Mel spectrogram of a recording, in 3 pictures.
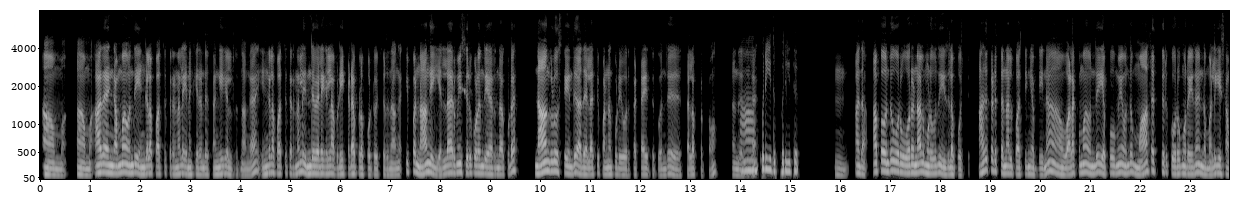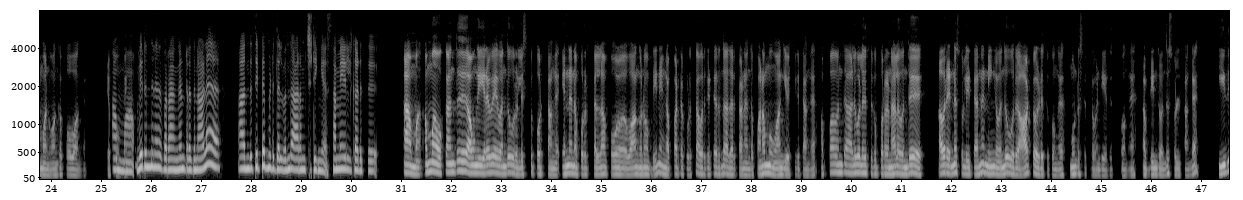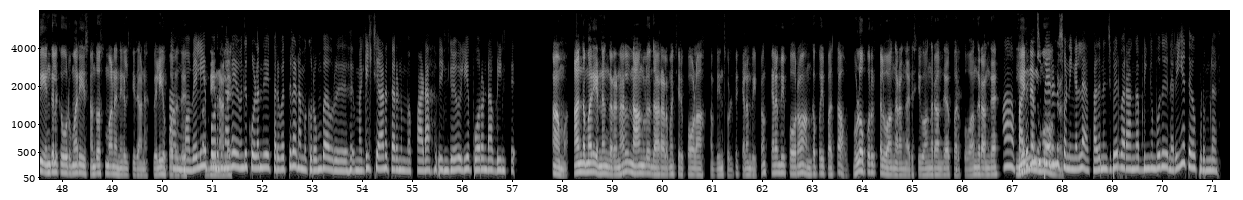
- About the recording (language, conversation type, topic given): Tamil, podcast, வீட்டில் விருந்தினர்கள் வரும்போது எப்படி தயாராக வேண்டும்?
- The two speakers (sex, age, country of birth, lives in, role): female, 25-29, India, India, host; male, 35-39, India, India, guest
- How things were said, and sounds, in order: laughing while speaking: "ஒரு"; other noise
